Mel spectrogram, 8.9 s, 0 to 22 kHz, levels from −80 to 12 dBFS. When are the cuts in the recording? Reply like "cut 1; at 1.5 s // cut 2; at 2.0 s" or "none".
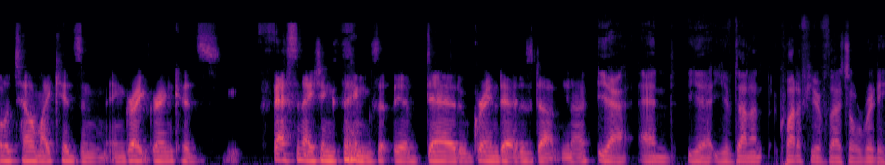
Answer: none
